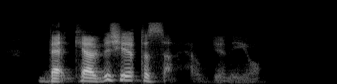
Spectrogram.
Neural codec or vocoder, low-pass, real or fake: codec, 16 kHz, 0.5 kbps, FunCodec, trained on LibriTTS, 25 frames a second; 7.2 kHz; fake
